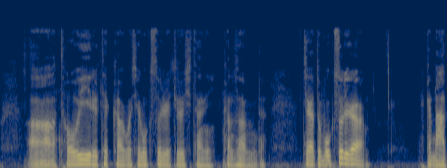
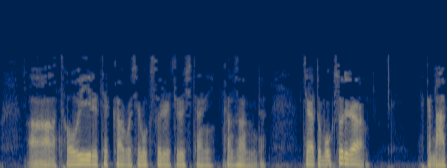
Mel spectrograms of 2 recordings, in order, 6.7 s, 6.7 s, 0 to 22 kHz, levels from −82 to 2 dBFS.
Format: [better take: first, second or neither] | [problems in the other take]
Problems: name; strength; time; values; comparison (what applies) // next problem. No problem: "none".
first | garbled, watery; badly; nothing above 5.5 kHz; slightly in the first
